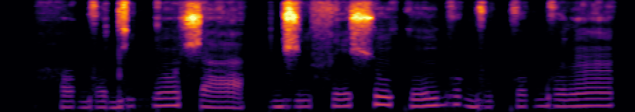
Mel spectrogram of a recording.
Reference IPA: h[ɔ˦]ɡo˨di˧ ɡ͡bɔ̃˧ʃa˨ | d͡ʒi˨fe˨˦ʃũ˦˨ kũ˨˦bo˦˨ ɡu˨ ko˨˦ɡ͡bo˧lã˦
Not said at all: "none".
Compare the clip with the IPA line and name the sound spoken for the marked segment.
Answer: ɔ˨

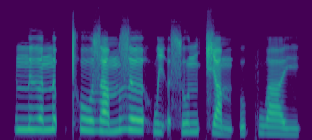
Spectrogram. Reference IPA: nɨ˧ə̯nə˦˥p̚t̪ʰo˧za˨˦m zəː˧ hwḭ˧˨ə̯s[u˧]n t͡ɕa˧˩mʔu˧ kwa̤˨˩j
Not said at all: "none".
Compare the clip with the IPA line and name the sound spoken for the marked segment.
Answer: u˧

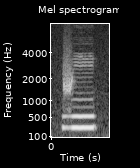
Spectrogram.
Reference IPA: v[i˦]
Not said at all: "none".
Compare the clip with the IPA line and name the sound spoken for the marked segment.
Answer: iː˦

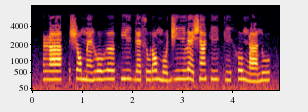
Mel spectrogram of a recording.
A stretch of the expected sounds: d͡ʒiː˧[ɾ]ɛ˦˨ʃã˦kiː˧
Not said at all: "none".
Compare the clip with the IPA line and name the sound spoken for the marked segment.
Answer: l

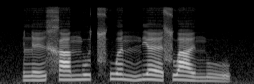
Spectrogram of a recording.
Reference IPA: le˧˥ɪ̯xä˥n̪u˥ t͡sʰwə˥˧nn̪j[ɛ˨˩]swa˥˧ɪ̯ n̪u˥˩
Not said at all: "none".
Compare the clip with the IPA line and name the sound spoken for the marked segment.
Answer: ɛ˥˧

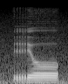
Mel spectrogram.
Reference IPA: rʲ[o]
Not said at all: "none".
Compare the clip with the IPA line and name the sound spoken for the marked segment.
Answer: o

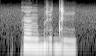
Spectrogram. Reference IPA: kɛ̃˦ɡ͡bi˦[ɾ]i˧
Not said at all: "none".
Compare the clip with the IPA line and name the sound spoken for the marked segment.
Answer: d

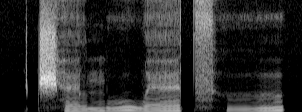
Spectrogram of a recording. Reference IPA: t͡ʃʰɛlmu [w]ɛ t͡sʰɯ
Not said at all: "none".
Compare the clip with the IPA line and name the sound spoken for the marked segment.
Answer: w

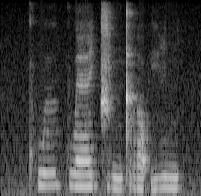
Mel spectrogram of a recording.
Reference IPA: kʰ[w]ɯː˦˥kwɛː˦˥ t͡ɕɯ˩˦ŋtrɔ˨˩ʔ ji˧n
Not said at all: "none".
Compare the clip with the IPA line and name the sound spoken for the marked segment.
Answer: w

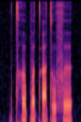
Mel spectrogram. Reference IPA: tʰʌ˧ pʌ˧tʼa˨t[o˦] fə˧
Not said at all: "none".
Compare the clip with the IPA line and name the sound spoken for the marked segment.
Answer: o˧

